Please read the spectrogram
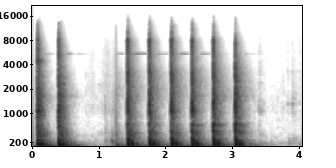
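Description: Hammer driving the nail of a plastic nail-on electrical box into a wooden wall stud. Two blows, a short pause, then about six quicker blows at roughly three a second.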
